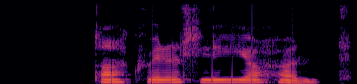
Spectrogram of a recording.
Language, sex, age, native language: Icelandic, female, 7, Icelandic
